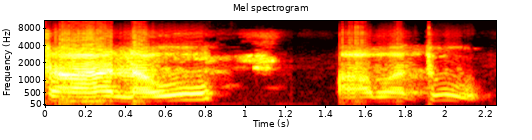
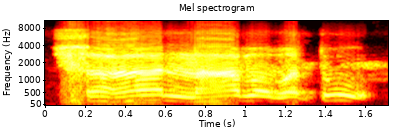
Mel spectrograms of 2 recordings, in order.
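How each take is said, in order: First: The last two words are said as separate words. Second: The last two words are run together as one. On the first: This is the form split into its individual words. "पदच्छेद है" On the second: This is the combined form used in the recited verse. "ये शब्द बना है"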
